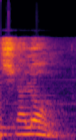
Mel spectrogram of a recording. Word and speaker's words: Shalom: Shalom se escribe S-H-A L-O-M, Shalom.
